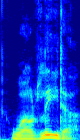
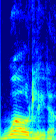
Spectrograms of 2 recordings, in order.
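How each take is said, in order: First: "world leader" as world LEADER; stress on second word. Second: "world leader" wrongly as WORLD leader; stress on first word. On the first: Teacher gives the correct compound, stress on LEADER. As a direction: land on "leader", not "world". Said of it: "we say". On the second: Teacher shows the form to avoid, stress on WORLD. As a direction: punch "world", let "leader" fall. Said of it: "instead of saying". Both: Shown as a demonstration.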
